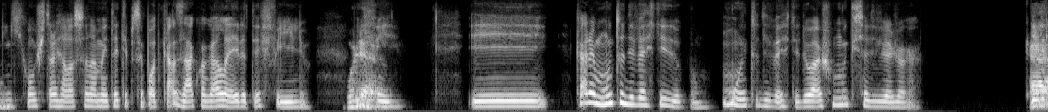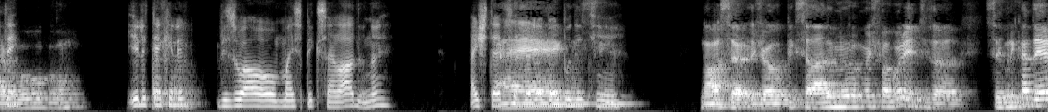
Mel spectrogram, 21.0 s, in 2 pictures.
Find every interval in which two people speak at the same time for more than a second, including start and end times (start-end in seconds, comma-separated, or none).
15.4-16.8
